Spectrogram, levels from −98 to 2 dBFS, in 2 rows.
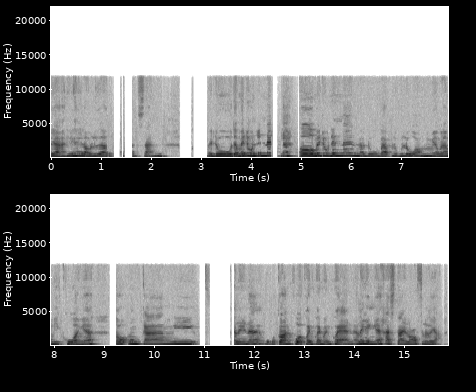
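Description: Throughout the speech, a grainy, gritty distortion moves with the signal and roughens the quieter passages most, sitting roughly 35 dB below the level. This is low bit depth without dither, likely from rounding to 8 bits with no dither to decorrelate the error.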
